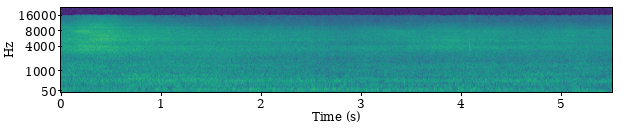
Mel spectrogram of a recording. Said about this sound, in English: And then we've got jet flybys. So we can have jets sound like they're circling through.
